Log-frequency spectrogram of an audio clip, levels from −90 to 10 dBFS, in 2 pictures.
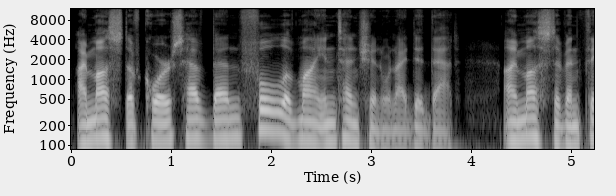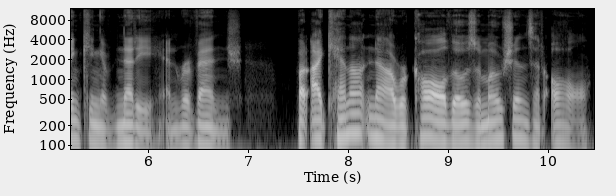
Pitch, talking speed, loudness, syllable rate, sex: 105 Hz, 185 wpm, -20 LUFS, 4.8 syllables/s, male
